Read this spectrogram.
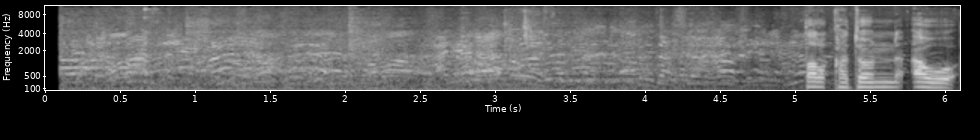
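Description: A crowd of men talks and shouts all around outdoors.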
